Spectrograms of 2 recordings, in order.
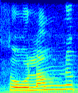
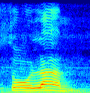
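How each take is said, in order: First: The final n sound is pronounced. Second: The final n sound is silent. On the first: The speaker calls it wrong. "सोलम्न क्यों नहीं पढ़ेंगे इसको हम?" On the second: The speaker calls it right. "हम एम letter का sound use करेंगे, तो सोलम"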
